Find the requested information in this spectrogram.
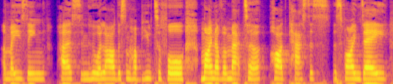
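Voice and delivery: hammed-up British podcast host; British accent. Co-host introducing friends and thanking listeners, British accent. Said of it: "close out in your British accent".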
